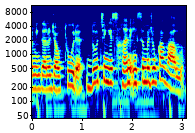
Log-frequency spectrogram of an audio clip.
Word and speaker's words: Chinggis Khan: Bom, você estava comentando agora do Gengis Khan. Aqui, a pronúncia local seria Chinggis Khan. Chinggis Khan.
